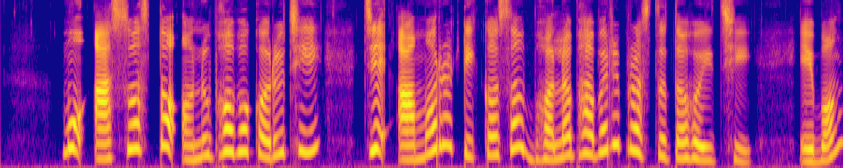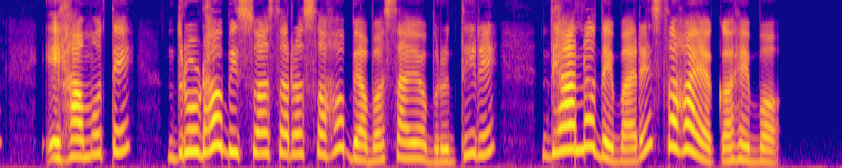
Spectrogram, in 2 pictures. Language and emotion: Odia, happy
